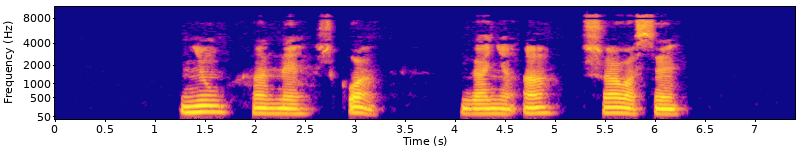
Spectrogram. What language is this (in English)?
Huautla Mazatec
